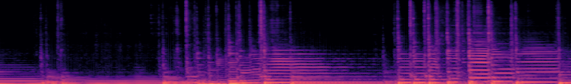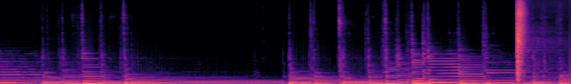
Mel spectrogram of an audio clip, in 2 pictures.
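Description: Background music: an instrumental of plucked low string notes in a quick run, with the notes thinning out to a single held low note for a second or two around ten seconds in.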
